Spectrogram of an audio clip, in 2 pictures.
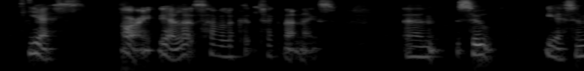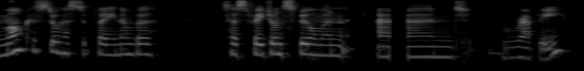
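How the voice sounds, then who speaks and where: A woman with a southern English accent speaks with lively intonation, big swings in loudness and long, frequent pauses. Music plays in the background. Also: medium pitch for a woman, fairly slow pace. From England. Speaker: chess commentator. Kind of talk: live commentary. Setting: live stream.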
